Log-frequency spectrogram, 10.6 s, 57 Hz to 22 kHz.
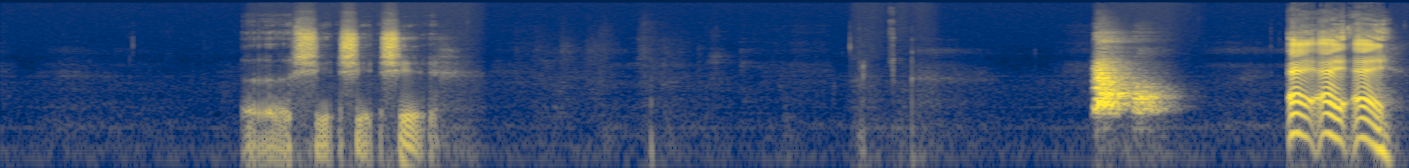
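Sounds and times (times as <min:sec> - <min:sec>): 
speech: 0:01.8 - 0:03.4
dogs barking: 0:08.2 - 0:08.9.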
